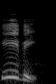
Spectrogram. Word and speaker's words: Heavey: His name is spelled like Heavy, but it's pronounced Heavey.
